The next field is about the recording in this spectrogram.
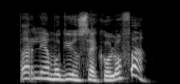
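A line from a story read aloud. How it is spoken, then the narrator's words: Exclamation. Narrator (Italian): esclamò Loretta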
